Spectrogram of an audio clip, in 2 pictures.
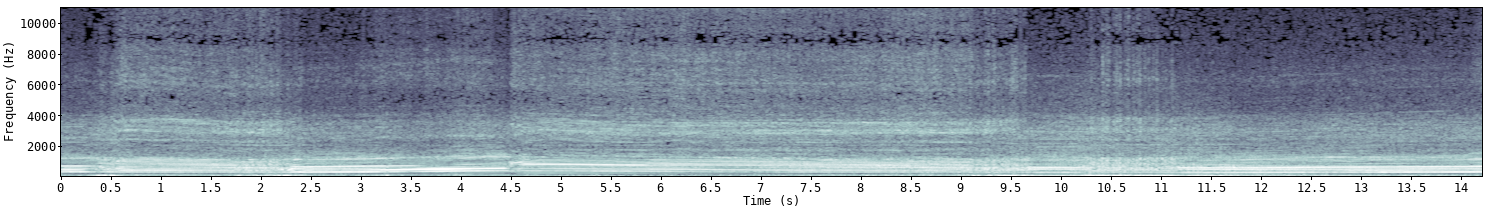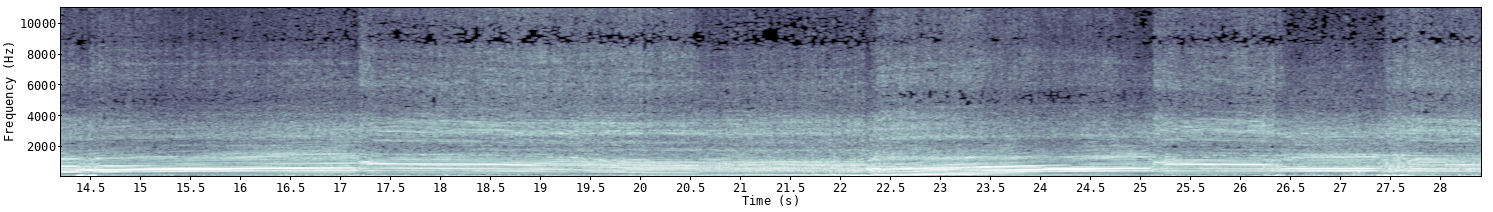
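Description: A 1970 Porsche 911's air-cooled flat-six being driven hard, its note climbing under acceleration and breaking off at upshifts several times. About two-thirds of the way through the revs fall away as the throttle is lifted, then climb steeply again as it pulls out of a bend.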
